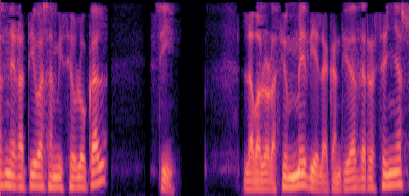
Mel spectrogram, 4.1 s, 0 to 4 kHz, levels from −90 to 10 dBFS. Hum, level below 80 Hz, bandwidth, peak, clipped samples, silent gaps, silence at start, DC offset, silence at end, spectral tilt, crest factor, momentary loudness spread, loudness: none; -42 dBFS; 4 kHz; 0 dBFS; under 0.1%; 1.88-1.98 s; 0 s; under 0.1%; 0 s; -11.5 dB/octave; 16 dB; 10 LU; -17 LUFS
